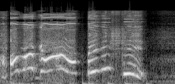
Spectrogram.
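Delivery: excited high squeal.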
